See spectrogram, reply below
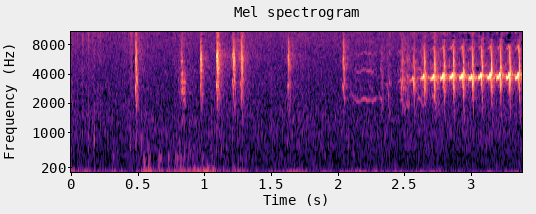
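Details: Shining Sunbird in its natural desert habitat of Africa or Arabia: scattered high chips and a brief whistle, then a rapid, even trill of high notes that starts and runs to the end, with some low rumble early on.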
